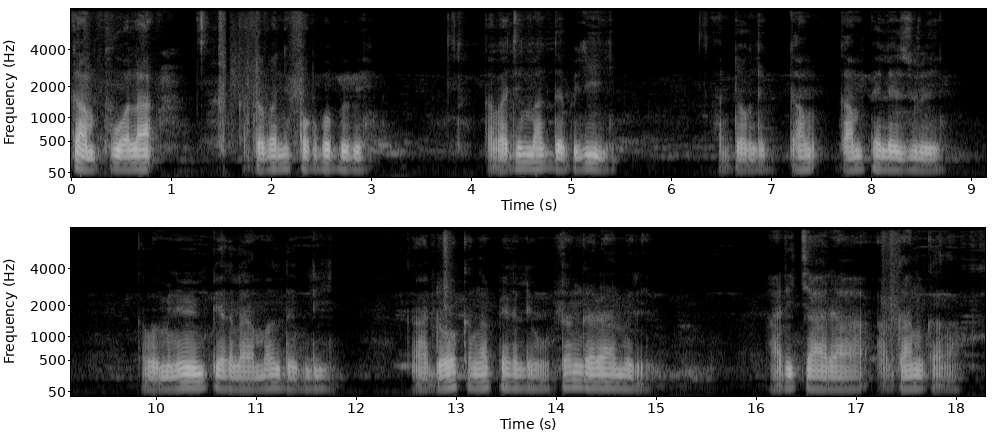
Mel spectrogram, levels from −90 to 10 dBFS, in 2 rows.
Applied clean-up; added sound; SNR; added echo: none; none; none; none.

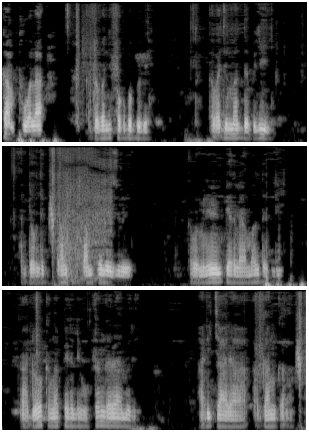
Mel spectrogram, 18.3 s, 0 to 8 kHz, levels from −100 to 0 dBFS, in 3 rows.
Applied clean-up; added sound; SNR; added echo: classical method Wiener filter.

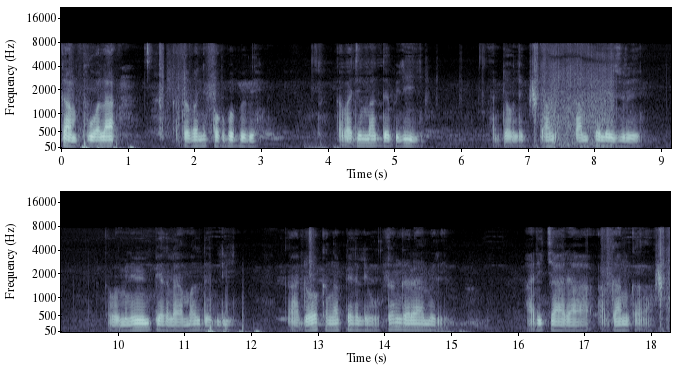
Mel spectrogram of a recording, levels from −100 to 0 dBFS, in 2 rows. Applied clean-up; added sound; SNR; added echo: none; Fire; 17 dB; none.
